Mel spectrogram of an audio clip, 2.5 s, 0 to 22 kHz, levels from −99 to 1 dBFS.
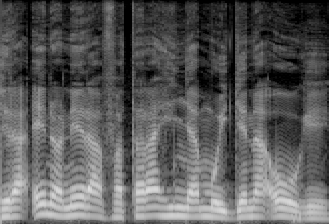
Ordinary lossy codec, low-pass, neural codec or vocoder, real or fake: none; none; none; real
